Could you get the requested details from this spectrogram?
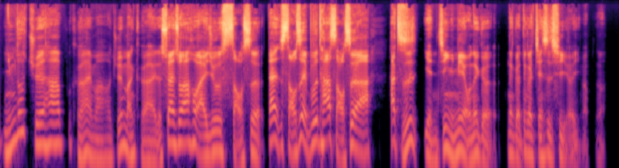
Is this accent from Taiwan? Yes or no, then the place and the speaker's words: yes; Taiwan; 我们台湾人不清楚的事情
